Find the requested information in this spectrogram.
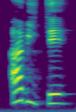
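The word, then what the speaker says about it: habiter: このアビテですが、住むという意味で、先頭のアッシュは無音ですので発音されませんね。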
